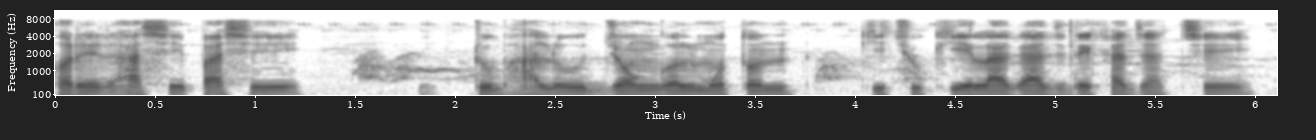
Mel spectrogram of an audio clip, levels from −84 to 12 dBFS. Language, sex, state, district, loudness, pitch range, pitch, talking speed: Bengali, male, West Bengal, Alipurduar, -20 LUFS, 105-120 Hz, 115 Hz, 110 wpm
